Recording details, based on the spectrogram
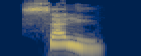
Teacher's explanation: You don't have to pronounce the final T, and the letter U is pronounced U.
